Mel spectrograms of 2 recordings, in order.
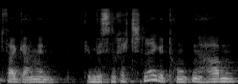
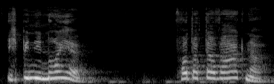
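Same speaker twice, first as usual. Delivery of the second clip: blurting out loud; 10 semitones higher, 7 dB louder than usual. Acted. Bursting to break the silence.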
